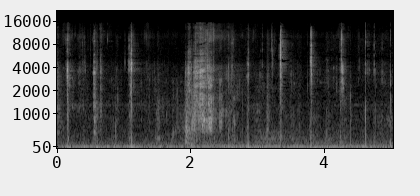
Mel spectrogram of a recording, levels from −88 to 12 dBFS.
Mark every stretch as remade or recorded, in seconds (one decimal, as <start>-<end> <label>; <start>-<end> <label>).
0.0-5.1 recorded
